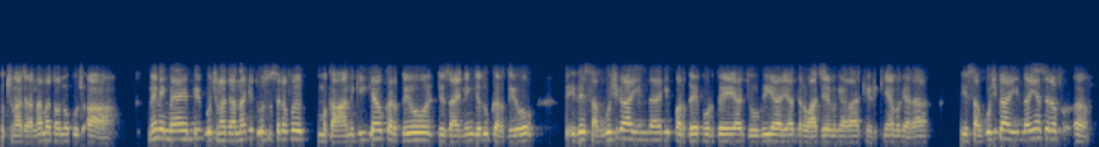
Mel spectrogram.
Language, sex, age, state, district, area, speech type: Dogri, male, 30-45, Jammu and Kashmir, Reasi, urban, conversation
